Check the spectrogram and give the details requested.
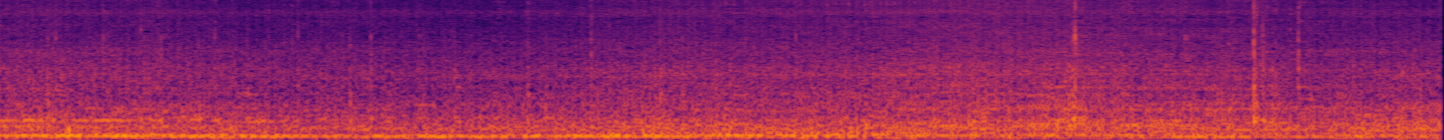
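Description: Motorcycle engine running steadily at low speed, heard from the rider's seat, with a steady low hum and road noise.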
